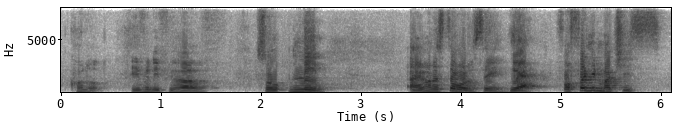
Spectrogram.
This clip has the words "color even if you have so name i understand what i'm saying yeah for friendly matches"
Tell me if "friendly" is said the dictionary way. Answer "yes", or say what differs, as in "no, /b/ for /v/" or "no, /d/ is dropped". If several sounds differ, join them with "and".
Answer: no, /ɹ/ is dropped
